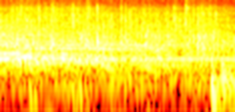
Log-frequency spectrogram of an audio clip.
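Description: An audience claps steadily, a dense wash of many hands forming continuous applause at a fairly loud, even level, with no voices standing out.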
